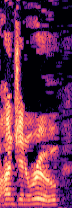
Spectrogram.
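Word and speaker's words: Hyun-jin Ryu: As we mentioned earlier, Hanjen Ru because we're now calling Hanjen Ru. That's how you pronounce it in Korean.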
